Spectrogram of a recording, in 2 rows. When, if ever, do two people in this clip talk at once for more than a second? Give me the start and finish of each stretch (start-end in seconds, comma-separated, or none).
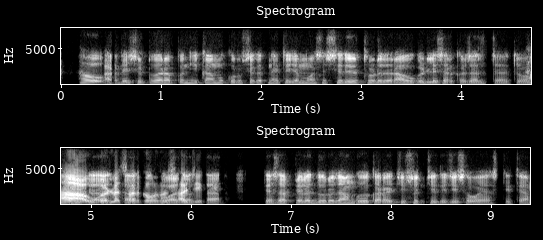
4.7-6.3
